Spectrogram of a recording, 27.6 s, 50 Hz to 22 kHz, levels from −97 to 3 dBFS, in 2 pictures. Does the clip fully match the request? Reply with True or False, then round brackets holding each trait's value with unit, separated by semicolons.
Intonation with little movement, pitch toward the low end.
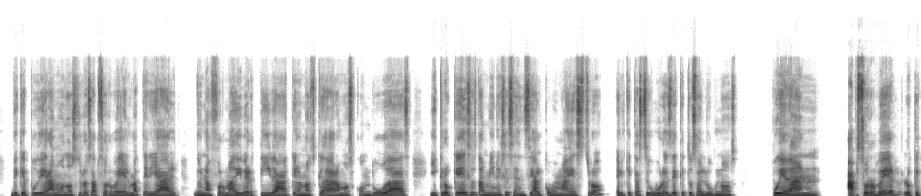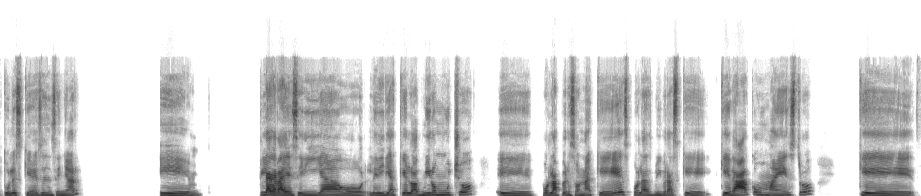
False (2.0 semitones; 210 Hz)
